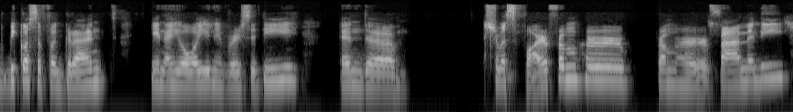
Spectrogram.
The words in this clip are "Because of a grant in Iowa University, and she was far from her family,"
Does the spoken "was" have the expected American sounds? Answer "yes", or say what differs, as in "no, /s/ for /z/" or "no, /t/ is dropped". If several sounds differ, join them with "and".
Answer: no, /s/ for /z/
